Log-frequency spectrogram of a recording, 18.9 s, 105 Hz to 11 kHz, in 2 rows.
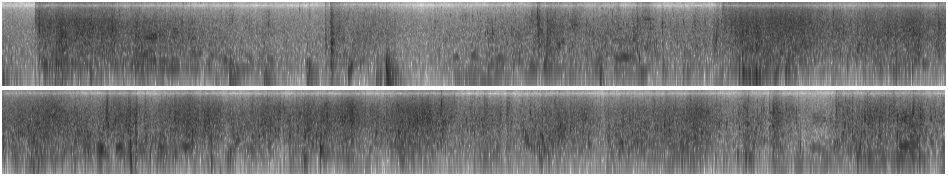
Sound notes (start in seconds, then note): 0.2 splashing; 3.7 splashing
